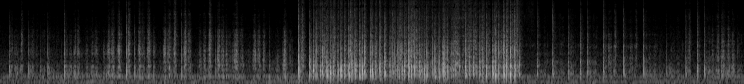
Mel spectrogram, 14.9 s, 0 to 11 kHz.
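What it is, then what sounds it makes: Cardboard board game box. Fingertips and nails trace and scratch the glossy cover of a hollow Candy Land printed cardboard board game box lid, making a steady run of quick, dry taps and scratchy strokes. From about 6 to 10.5 seconds the scratching turns dense and louder, then drops back to lighter, sparser taps and traces.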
